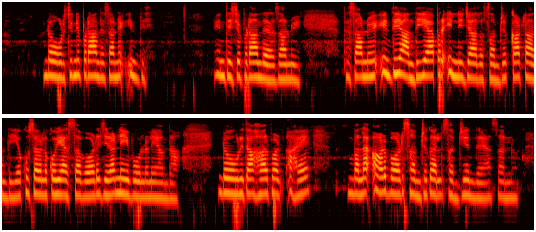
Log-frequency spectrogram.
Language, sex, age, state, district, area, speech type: Dogri, female, 30-45, Jammu and Kashmir, Samba, urban, spontaneous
